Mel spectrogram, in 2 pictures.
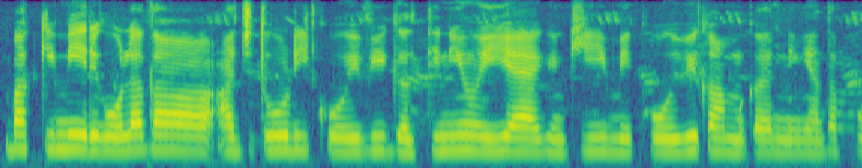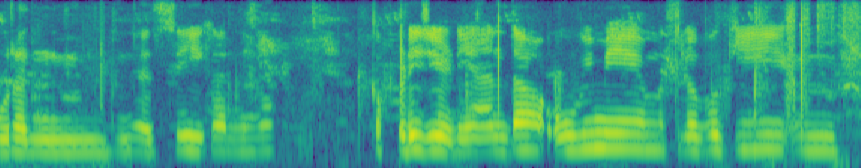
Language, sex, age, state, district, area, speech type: Dogri, female, 18-30, Jammu and Kashmir, Reasi, rural, spontaneous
